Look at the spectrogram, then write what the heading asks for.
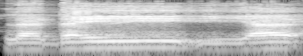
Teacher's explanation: یا لین ہے، تھوڑا نرمی کے ساتھ کھینچ کر ادا کریں گے.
